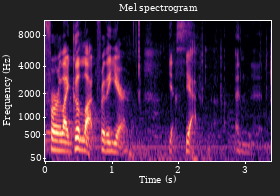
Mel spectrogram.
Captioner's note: none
